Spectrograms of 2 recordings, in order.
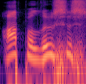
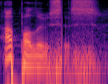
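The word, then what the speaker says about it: Opelousas: And it's not Apollois, it's Apaloosis, I was told. Even though it's spelled O P E L O U S, the O is like a U at the beginning.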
